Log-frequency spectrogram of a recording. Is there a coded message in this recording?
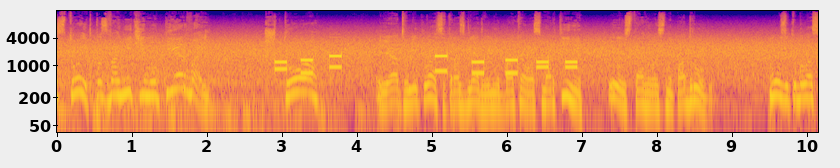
Yes: DTMF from 2.9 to 6.9 s, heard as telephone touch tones, dialled by hand, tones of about 160 ms, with radio hiss. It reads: 72D B12**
